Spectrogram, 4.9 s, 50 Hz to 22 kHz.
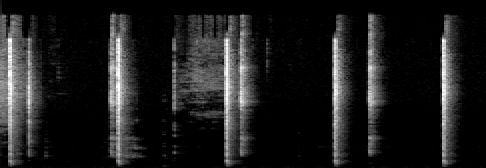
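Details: Zareba A50LIL 50-mile fence charger on repair test, running unloaded at about 10.3 kV, giving sharp, crisp ticks about once a second at an even pace; the charger is pulsing normally.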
